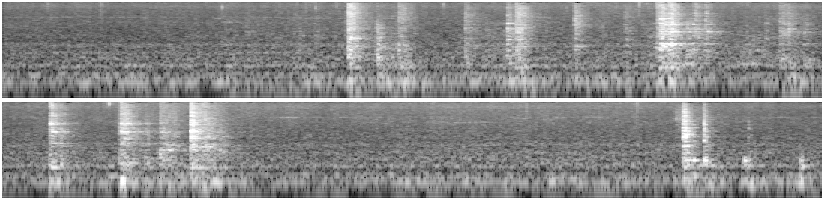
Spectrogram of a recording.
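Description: Kitchenware clattering in several sharp knocks and clinks over a few seconds, then, about a second before the end, a glass lid clinking as it is set onto a nonstick frying pan. A steady low hum runs underneath.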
